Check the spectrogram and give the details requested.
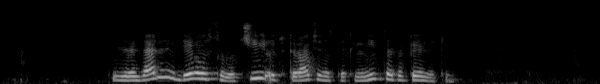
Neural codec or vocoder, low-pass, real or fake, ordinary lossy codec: codec, 16 kHz, 2 kbps, FreqCodec, smaller model; 7.2 kHz; fake; Opus, 64 kbps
